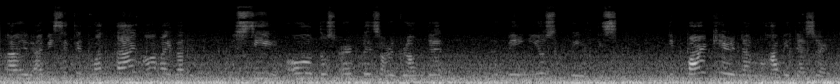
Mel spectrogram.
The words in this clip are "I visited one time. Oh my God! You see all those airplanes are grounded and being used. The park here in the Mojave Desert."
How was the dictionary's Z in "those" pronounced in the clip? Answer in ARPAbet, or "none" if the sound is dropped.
S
